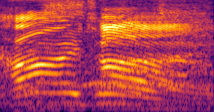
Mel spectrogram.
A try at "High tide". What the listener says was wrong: High tide. High tide! Louder.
